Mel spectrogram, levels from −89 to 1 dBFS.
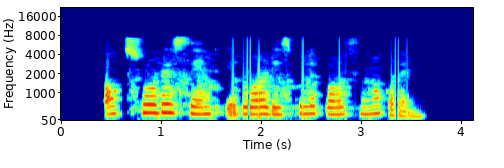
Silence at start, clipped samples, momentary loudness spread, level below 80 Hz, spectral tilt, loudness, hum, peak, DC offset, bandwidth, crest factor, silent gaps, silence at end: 0.45 s; under 0.1%; 9 LU; -52 dBFS; -6 dB/octave; -17 LUFS; none; -2 dBFS; under 0.1%; 7.8 kHz; 16 dB; none; 0.5 s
